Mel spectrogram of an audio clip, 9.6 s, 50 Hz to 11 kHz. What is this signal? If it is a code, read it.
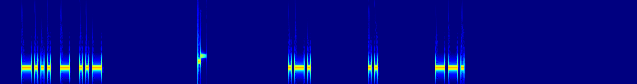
Morse code, heard as a keyed tone, about 25 wpm, spaced as for 13 wpm, 700 Hz. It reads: BTU RIG
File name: Top 20 QSO Elements - 6x Character Spacing - 25wpm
